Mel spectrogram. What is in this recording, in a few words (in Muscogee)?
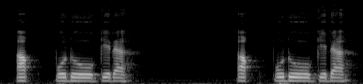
"akpotoketv", Muscogee; Mvskoke Words with Voicing Consonants; Martin, Jack B., and Margaret McKane Mauldin. 2023. A Dictionary of Creek/Muskogee; SIL International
